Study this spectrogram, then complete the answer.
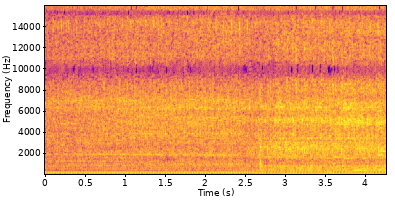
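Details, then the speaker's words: Kia Rondo 2.7L V6 idling after camshaft position sensor replacement for P0346: steady, even idle with no ticking, misfire or stumble; engine light still on pending code clear, no leaks seen; normal idle. "She fires right up, and engine light's still on, but I'll have to use my Blue Driver OBD code reader to clear that code probably."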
